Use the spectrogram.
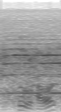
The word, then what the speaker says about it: Pujols: That is the correct language pronunciation, by the way, Pujols.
